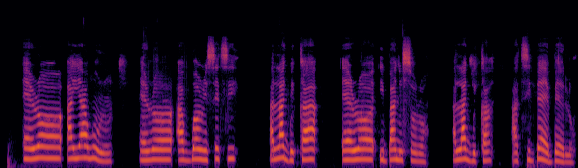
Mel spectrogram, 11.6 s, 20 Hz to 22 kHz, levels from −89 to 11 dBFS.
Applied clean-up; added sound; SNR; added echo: neural mask model Resemble Enhance denoiser.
